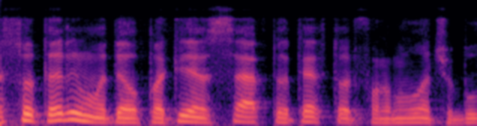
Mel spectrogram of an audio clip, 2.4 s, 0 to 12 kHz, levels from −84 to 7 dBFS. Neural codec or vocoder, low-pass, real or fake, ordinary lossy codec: codec, 16 kHz, 1 kbps, FunCodec, trained on LibriTTS, 50 frames a second; 7.2 kHz; fake; Opus, 32 kbps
